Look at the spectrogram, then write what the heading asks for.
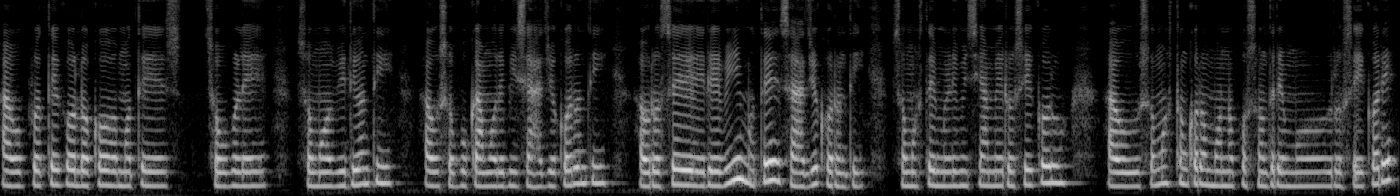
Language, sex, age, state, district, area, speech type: Odia, female, 30-45, Odisha, Kandhamal, rural, spontaneous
